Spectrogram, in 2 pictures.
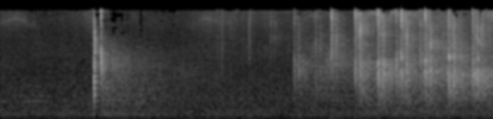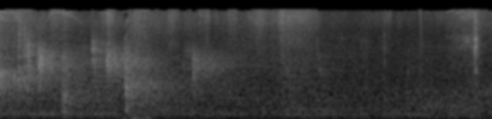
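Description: Snooker balls: a sharp click about a second in as the cue ball is struck, then a cluster of clicks and knocks a few seconds later.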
